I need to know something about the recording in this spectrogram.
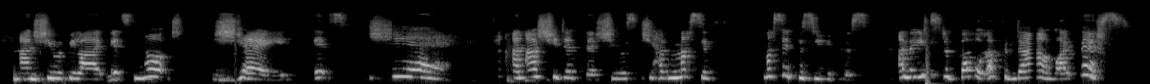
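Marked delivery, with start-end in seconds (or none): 1.1-4.2 very slow, drawn-out, frustrated, exasperated delivery. Retelling how she corrected his deliberately bad French accent, mock-frustrated correction. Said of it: "she used to get really frustrated".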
